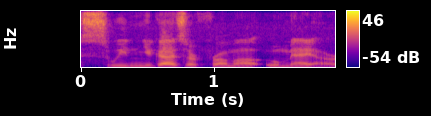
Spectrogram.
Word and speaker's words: Umeå: But for your area of Sweden, you guys are from Umeå, right? If I pronounce that right.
